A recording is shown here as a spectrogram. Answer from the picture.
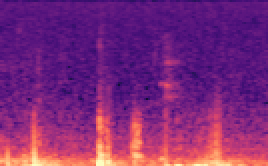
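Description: Handling noise from a handheld microphone being passed from one hand to another: a scatter of low thumps and knocks, with one sharper knock about three quarters of a second in.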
